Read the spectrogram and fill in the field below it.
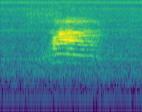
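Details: Siamese kitten meowing while two Siamese kittens, Einstein and Felix, eat raw food they have had since six weeks old; one short, clear, harmonic-rich meow lasting about half a second, rising then falling, over a faint steady indoor hum.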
